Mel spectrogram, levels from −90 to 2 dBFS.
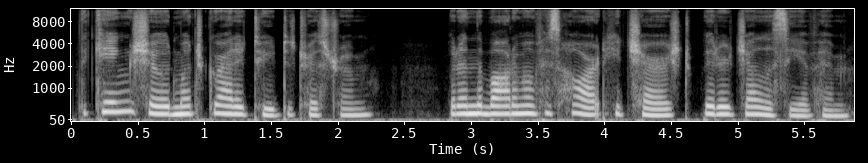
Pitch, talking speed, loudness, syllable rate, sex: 215 Hz, 205 wpm, -16 LUFS, 5.9 syllables/s, female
